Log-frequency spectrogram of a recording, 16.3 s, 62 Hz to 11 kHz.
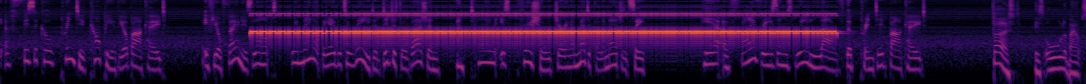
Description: NAVTEX (SITOR-B), 100 baud, 170 Hz shift, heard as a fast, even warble, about 1500 Hz centre, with speech in English. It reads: HYAPG AIPTV MBQXI ODLBE WOYAW IRXSR JEPAW JCHZS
